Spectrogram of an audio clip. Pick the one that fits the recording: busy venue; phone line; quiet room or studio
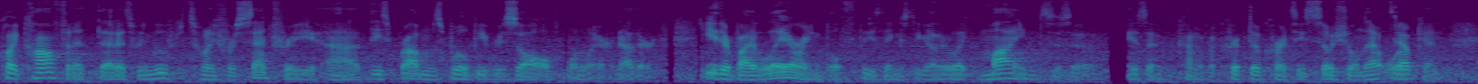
busy venue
